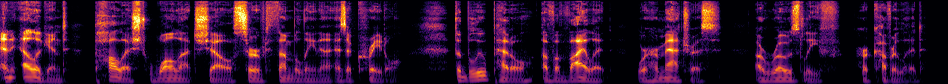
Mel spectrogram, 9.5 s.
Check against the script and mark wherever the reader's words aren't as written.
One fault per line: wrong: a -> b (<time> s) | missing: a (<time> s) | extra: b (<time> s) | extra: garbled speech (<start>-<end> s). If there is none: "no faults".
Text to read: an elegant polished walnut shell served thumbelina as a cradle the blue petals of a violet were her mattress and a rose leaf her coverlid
wrong: petals -> petal (4.9 s)
missing: and (7.2 s)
